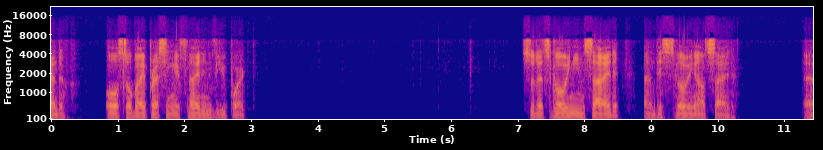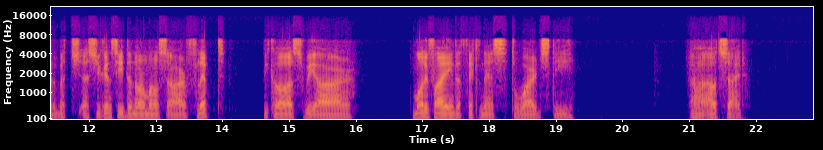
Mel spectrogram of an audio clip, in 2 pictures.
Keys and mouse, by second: 1.6 F9.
